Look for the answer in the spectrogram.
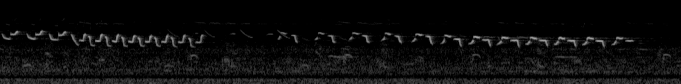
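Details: Woodlark (Lullula arborea) song from Castricum, the Netherlands, with two rapid, high, rolling trill phrases of rippling repeated notes, the second longer and looser, separated by a brief gap.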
